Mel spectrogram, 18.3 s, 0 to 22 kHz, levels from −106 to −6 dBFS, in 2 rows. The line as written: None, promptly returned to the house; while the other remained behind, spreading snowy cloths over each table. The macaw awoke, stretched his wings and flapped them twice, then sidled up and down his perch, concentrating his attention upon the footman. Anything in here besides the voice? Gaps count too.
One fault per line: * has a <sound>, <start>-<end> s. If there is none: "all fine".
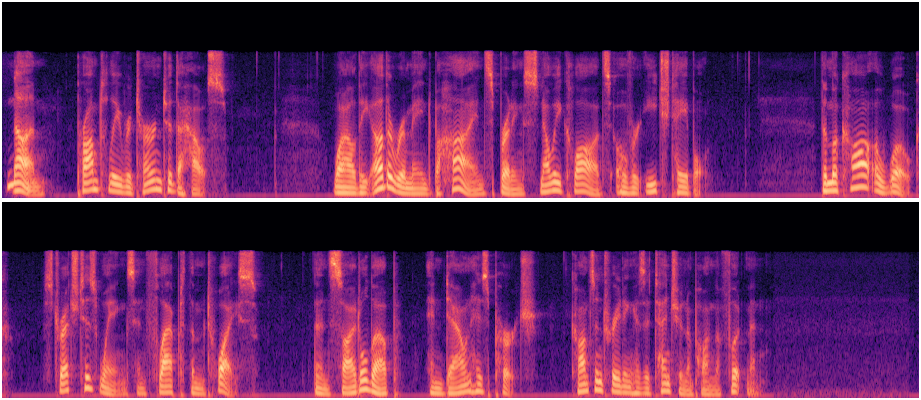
all fine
